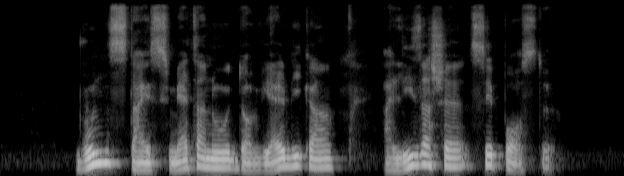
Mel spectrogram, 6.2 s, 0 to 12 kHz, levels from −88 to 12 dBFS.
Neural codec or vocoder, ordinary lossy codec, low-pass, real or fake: codec, 24 kHz, 3.1 kbps, DualCodec; AAC, 64 kbps; 10.8 kHz; fake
